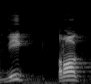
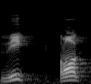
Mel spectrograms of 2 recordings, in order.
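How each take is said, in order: Both takes have the same delivery.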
